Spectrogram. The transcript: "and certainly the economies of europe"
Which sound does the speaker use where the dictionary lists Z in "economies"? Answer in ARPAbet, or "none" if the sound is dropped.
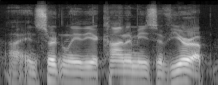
Z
